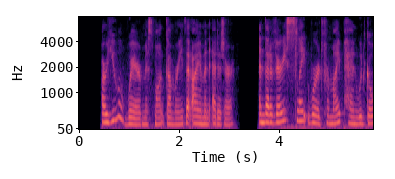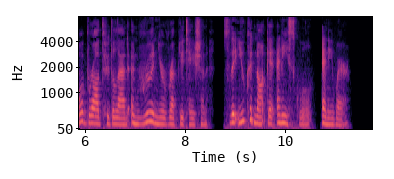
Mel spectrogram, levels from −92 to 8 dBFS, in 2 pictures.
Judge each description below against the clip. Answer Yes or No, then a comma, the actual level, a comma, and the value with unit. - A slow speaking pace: No, average, 195 wpm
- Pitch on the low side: No, medium, 180 Hz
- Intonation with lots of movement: No, average, 3.8 semitones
